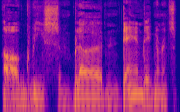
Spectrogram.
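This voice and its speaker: A man voicing a cool, menacing Southern man with a Southern US accent, speaking low and slow in an audiobook. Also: breathy edge, dry recording, clean studio sound, exaggerated voice. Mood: taunting.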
